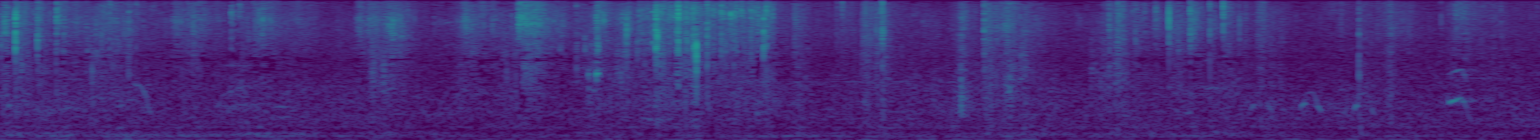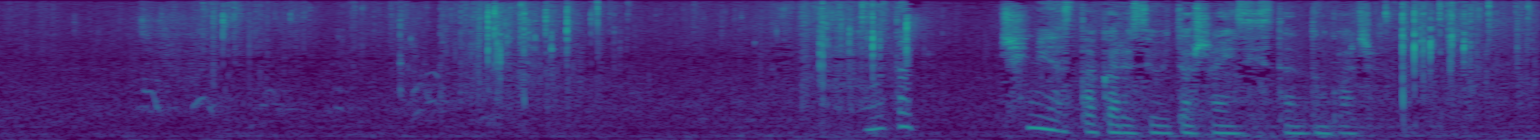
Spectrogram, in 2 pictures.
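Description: Water splashes from a jug.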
